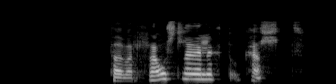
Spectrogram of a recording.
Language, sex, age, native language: Icelandic, female, 30-39, Icelandic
